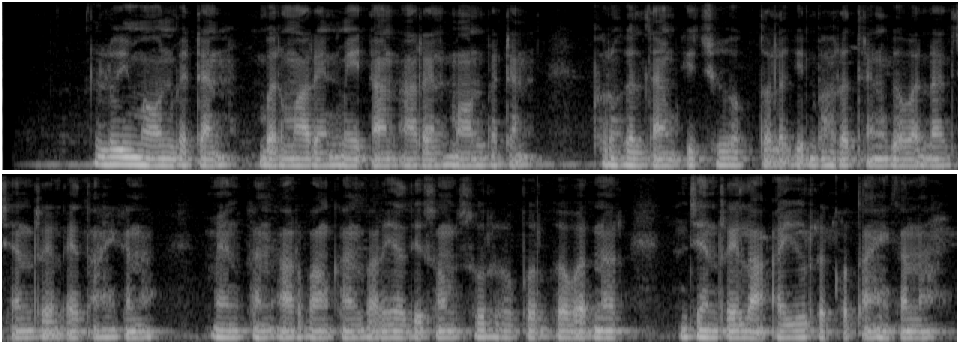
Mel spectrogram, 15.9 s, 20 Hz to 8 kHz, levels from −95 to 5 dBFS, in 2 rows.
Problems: low volume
